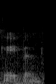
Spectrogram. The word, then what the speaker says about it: Skaven: It's gonna be pronounced Skaven.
